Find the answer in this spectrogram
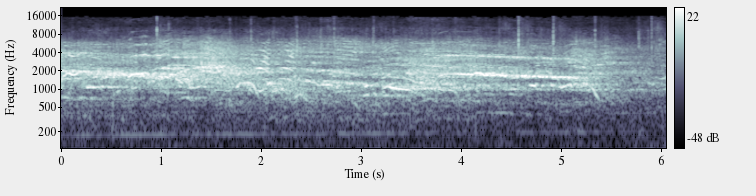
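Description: A group of children shouting and cheering at once, many high voices overlapping, easing off a little near the end.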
